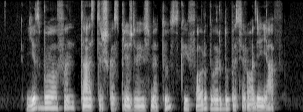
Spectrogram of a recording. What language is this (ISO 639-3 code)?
lit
